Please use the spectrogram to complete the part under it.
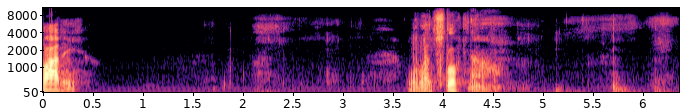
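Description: Pages of a book rustle as a man leafs through it.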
